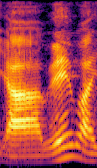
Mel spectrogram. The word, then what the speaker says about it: 야훼: 저자는 이와라는 분인데 이와는 우리 성경의 하나님 이름의 정확한 발음은 야훼인데요. 야훼와 이와는 굉장히 비슷합니다.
